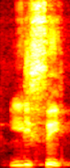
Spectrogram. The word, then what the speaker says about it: lycée: In this case, Y is sounding as E, lycée, physique.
